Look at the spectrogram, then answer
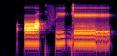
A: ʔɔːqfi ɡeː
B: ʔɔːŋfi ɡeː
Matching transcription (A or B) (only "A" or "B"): A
